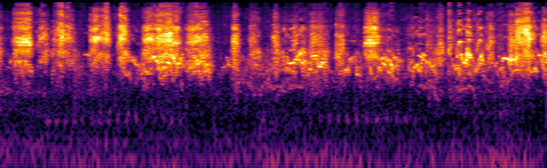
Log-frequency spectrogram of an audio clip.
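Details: Many yellow male budgies chattering together in an aviary, a busy stream of high, buzzy chirps and short warbles that swells and fades in quick bursts.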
